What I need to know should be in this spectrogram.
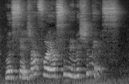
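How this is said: It is said as a flat statement.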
